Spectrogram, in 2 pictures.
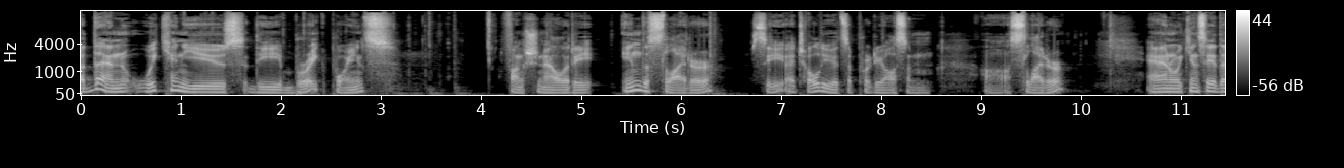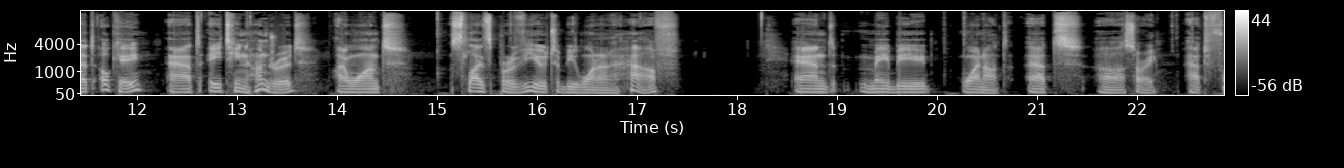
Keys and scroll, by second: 5.4 shift+;, 5.5 shift+space, 5.8 shift+[, 6.3 shift+Return, 12.6-15.7 typing, 21.3 alt+i, 21.9 alt+super+z.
